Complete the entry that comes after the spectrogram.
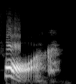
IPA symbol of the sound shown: o:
